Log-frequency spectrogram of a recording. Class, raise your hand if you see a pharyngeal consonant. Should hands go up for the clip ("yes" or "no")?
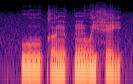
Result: no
